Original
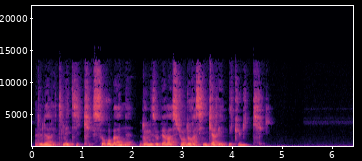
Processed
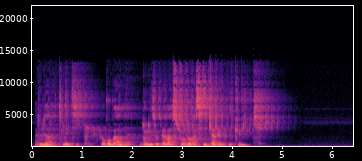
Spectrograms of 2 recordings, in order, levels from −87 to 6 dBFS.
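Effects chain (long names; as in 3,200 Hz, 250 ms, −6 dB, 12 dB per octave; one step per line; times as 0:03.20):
0:00.99–0:01.48: Butterworth low-pass 2,800 Hz 72 dB per octave
on a send: delay with a high-pass on its return 114 ms, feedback 51%, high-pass 1,400 Hz, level −6 dB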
